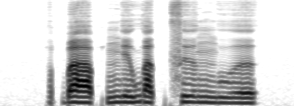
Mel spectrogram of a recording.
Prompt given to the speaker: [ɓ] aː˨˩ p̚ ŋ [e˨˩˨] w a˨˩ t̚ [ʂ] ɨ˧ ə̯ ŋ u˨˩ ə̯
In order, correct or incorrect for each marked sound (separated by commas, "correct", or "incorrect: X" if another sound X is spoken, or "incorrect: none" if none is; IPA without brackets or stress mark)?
correct, incorrect: e˨˩˦, incorrect: s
